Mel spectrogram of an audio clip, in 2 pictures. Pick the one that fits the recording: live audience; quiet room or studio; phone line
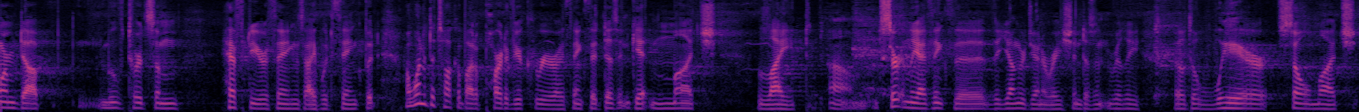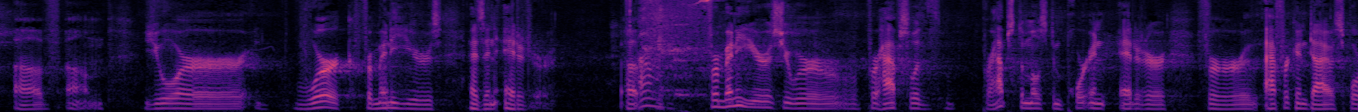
live audience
